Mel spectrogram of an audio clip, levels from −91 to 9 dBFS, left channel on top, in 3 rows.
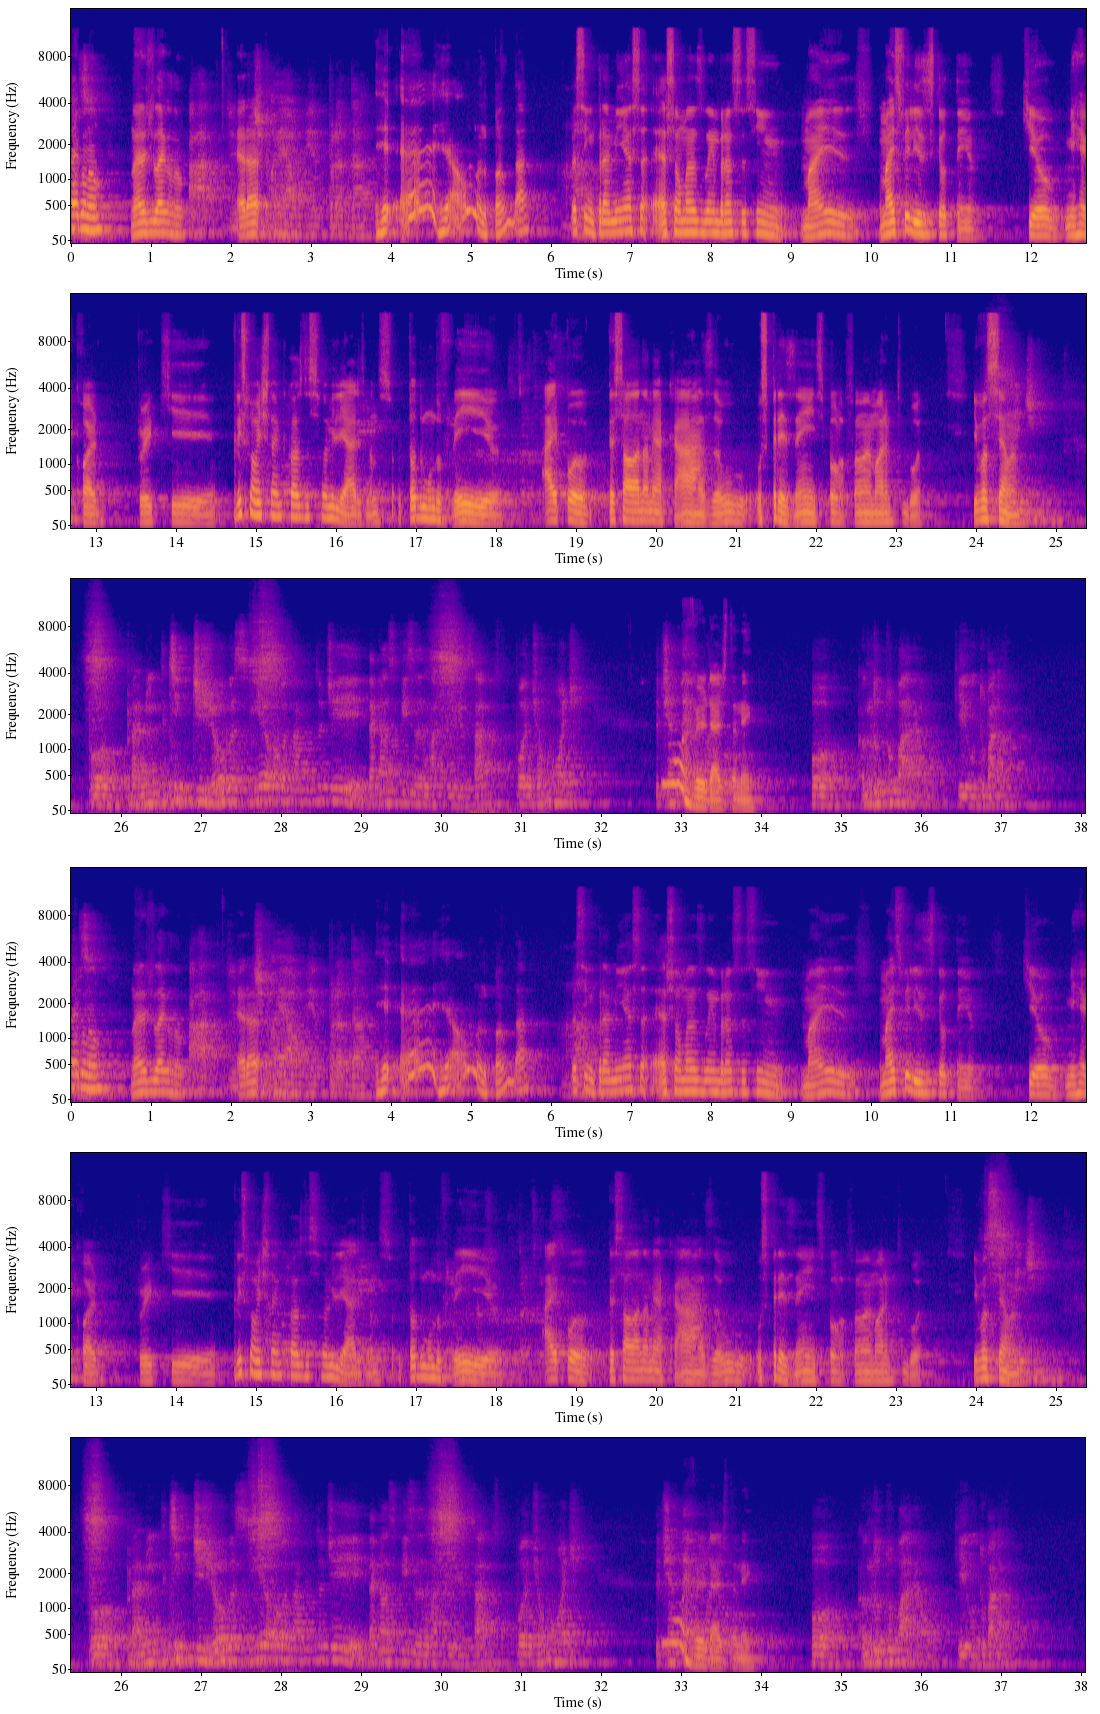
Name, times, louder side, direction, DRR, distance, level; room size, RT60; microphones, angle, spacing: voice 1, 0.0-1.4 2.1-2.4 3.8-5.7 6.3-11.3 11.9-13.1 13.5-18.1 18.6-23.3 24.0-24.6 32.8-33.9, left 5 dB, 35° left, 17 dB, 0.3 m, -23 dB
voice 2, 1.5-3.7 6.1-6.5 7.2-7.5 24.2-24.8 25.1-25.3 25.6-30.6 30.9-31.7 32.7-33.9 34.6-36.1 36.4-37.1, equal, 15° left, -5 dB, 3.3 m, -36 dB
sound 1, 15.0-31.2, right 2 dB, 60° right, 3.5 m, -44 dB
16.5 x 6.6 x 5.3 m, 1.5 s
head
